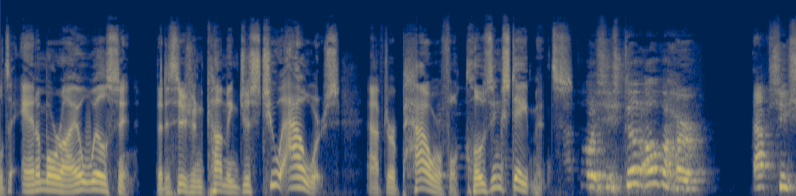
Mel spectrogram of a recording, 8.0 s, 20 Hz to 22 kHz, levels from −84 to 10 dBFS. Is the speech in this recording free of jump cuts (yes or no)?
yes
